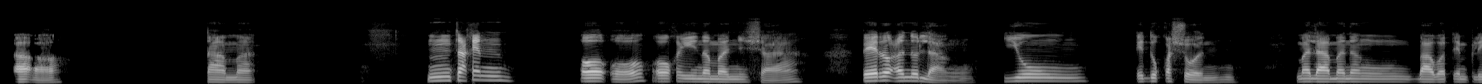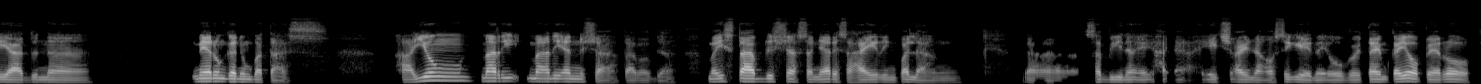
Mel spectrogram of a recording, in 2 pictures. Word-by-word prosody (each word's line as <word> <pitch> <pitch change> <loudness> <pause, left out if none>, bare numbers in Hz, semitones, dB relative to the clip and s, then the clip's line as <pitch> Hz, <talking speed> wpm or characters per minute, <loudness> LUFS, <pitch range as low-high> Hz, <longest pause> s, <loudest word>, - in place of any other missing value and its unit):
Oo. 110 -3 +1 1.4
Tama. 110 -2 -2 1.7
Hmm. 175 +2 +1
Sa'kin 190 0 +6 0.7
oo, 150 -5 +5 0.4
okey 135 -1 0
naman 125 -2 0
siya 105 +5 -5 0.5
pero 170 +3 +8
ano 165 -1 +3
lang 90 -5 -3 0.3
yung 155 0 -2 0.6
edukasyon 110 -7 -3 0.7
malaman 135 0 +3
ng 135 -1 -2 0.5
bawat 120 0 0
empleyado 115 -3 -1
na 105 -2 -6 1.1
mayrong 140 +1 +6
ganong 130 -3 +2
batas, 100 -7 -8 0.8
ah, 110 - -2
'yong 180 +1 +1
mari 150 0 +1
mari 140 -1 0
ano 130 -2 -1
siya, 90 -2 -7
tawag 95 -2 -11
do'n, 85 -1 -17 0.3
ma-establish 135 0 +2
siya 130 - +1
sa 120 - -5
kunyari 120 0 -2
sa - - -6
hiring 110 -1 -1
pa 115 - -2
lang, 90 -4 -9 0.7
ah, 95 -1 -11 0.2
sabihin 115 -1 -7
ng 110 - -6
ey 105 +1 -8
ah, - - -12
HR 115 0 -3
na, 105 -1 -6
"Oh, 100 - -7
sige 115 -4 -3
may 100 0 -8
overtime 105 +4 -2
kayo 130 +3 +3
pero 115 -1 -2
120 Hz, 100 wpm, -24 LUFS, 105-140 Hz, 1.7 s, pero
